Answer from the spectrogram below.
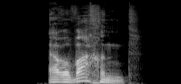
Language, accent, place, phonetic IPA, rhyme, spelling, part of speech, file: German, Germany, Berlin, [ɛɐ̯ˈvaxn̩t], -axn̩t, erwachend, verb, De-erwachend.ogg
- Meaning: present participle of erwachen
